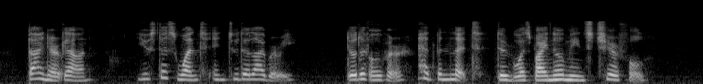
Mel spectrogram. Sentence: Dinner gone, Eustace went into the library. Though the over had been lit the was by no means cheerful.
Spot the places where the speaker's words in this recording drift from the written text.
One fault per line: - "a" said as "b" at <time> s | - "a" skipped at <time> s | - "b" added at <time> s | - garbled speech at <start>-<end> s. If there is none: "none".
none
